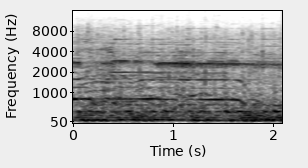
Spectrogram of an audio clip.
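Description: A crowd of mikoshi bearers chanting the traditional "wasshoi, wasshoi" in a steady rhythm amid the din of a packed street crowd, with long held high notes over it.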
